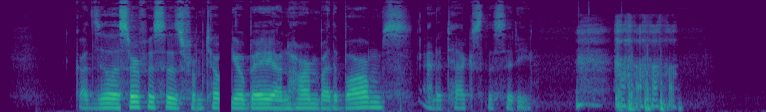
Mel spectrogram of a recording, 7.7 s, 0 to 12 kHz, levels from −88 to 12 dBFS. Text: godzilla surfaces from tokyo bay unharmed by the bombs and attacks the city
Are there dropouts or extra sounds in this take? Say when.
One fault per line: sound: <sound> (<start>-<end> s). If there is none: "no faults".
sound: dropout (2.2-2.3 s)
sound: laugh (5.7-6.8 s)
